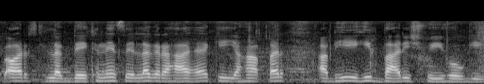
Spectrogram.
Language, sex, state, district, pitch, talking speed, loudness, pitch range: Hindi, male, Madhya Pradesh, Katni, 150 Hz, 175 wpm, -18 LUFS, 140-160 Hz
